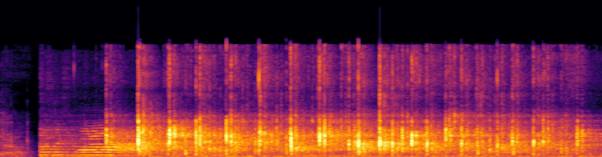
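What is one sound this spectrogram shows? A woman claps her hands in rhythm.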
